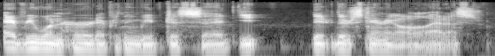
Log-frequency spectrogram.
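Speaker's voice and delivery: usual speaking voice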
